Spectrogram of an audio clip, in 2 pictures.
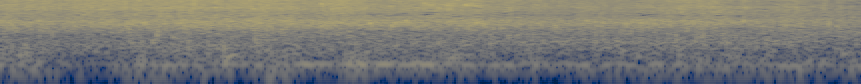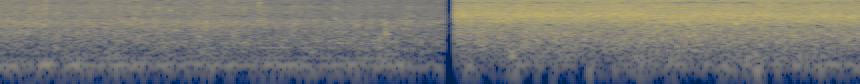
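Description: A river longboat's outboard motor running steadily, with water rushing along the hull. About five seconds in, the sound cuts abruptly to a louder, brighter rush of fast shallow water, with the motor still running under it.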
